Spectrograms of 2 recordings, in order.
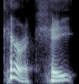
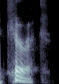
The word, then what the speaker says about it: Carrock: So Tolkien, who wrote a book called the English Dialect Dictionary, and he lists that word in it where it's pronounced Carrock, like K-E-R-E-K, Carrock.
